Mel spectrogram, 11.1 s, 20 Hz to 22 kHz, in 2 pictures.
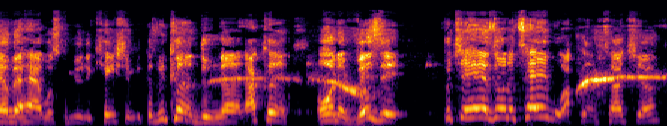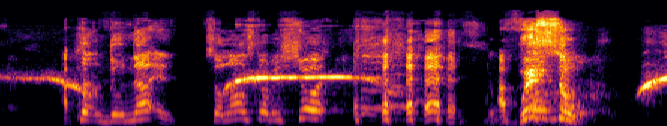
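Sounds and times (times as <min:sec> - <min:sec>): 
speech: 0:00.0 - 0:10.6
person whistling a rising note: 0:01.7 - 0:03.7, 0:04.8 - 0:06.4, 0:07.4 - 0:08.8, 0:10.8 - 0:11.1
laughter: 0:08.5 - 0:09.6.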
